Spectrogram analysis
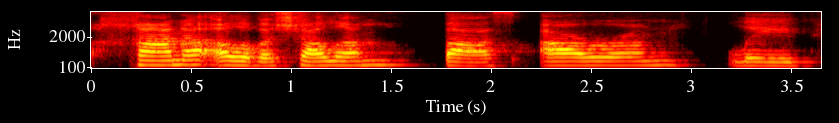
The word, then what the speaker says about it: Chana: So it's pronounced Chana Alav Shalom Bas Aaron Leib Sheyechia.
